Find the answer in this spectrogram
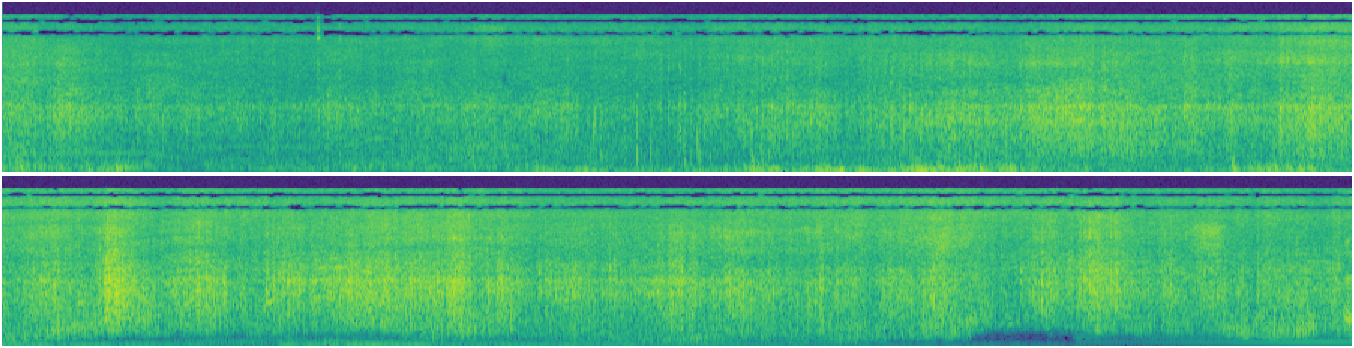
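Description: Skis sliding and scraping over soft snow on a downhill run, a hissing scrape that swells and fades with each turn. Wind buffets the microphone with a low rumble through roughly the first half.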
